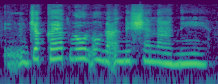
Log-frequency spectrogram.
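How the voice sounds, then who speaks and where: Young female confidante, very high voice, concerned and careful, Ilocano accent, radio drama woman performer. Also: a little slow, fairly bright tone, a little hiss or hum. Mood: guarded. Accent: Ilocano Filipino.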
